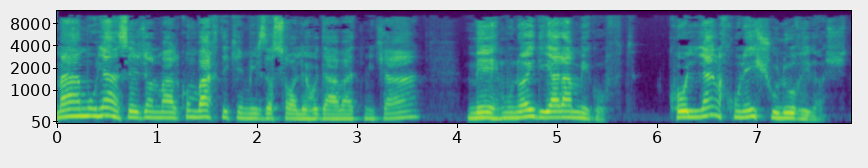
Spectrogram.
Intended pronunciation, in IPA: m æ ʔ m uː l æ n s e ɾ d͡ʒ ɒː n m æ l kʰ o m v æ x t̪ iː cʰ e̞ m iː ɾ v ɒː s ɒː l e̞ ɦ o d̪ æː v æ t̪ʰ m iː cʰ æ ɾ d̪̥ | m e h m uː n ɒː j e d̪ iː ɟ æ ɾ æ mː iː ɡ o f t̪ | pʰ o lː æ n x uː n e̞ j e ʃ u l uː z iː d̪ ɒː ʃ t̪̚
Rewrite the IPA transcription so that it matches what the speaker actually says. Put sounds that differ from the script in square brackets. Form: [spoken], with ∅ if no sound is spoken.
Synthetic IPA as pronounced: m æ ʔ m uː l æ n s e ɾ d͡ʒ ɒː n m æ l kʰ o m v æ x t̪ iː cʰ e̞ m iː ɾ [z] ɒː s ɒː l e̞ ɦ o d̪ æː v æ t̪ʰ m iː cʰ æ ɾ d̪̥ | m e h m uː n ɒː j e d̪ iː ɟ æ ɾ æ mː iː ɡ o f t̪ | [kʰ] o lː æ n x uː n e̞ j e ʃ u l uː [ɣ] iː d̪ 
